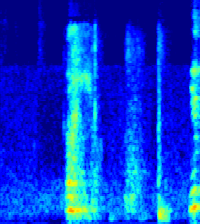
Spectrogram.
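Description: Brief, hesitant fragments of a woman's voice between short silences.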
